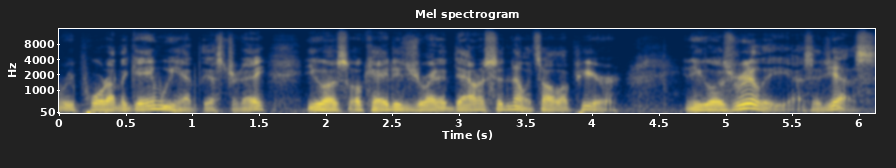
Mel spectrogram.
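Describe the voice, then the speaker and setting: With an American accent, a man speaks at a very fast pace, his pitch medium and varying in an ordinary way. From US Midwest, Wisconsin. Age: 60s. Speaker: travel industry professional and social media personality. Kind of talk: casual interview.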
